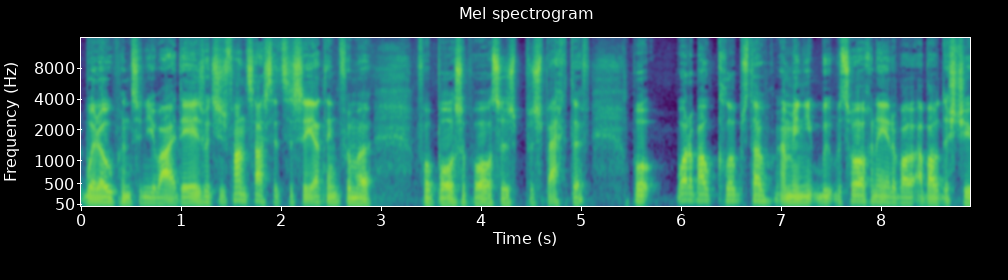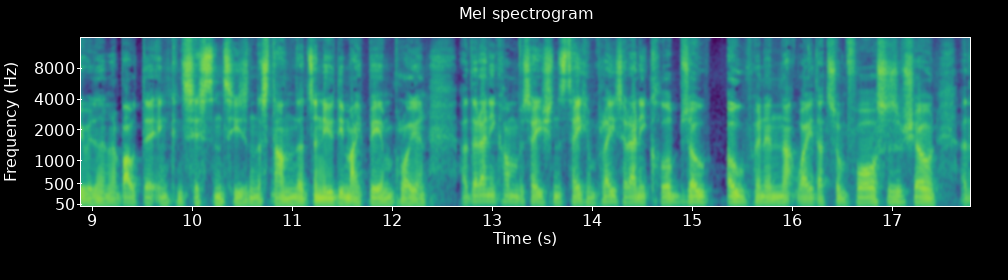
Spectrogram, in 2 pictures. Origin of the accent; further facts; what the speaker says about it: Liverpool, North West England, United Kingdom; I literally had a copper goading me for being a Scouser, so calling me all kinds because he was a Manc.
